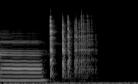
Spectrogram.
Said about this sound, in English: If you roll 6 on the wild die, you reroll it again. And if you keep rolling 6s, you just keep adding to it.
